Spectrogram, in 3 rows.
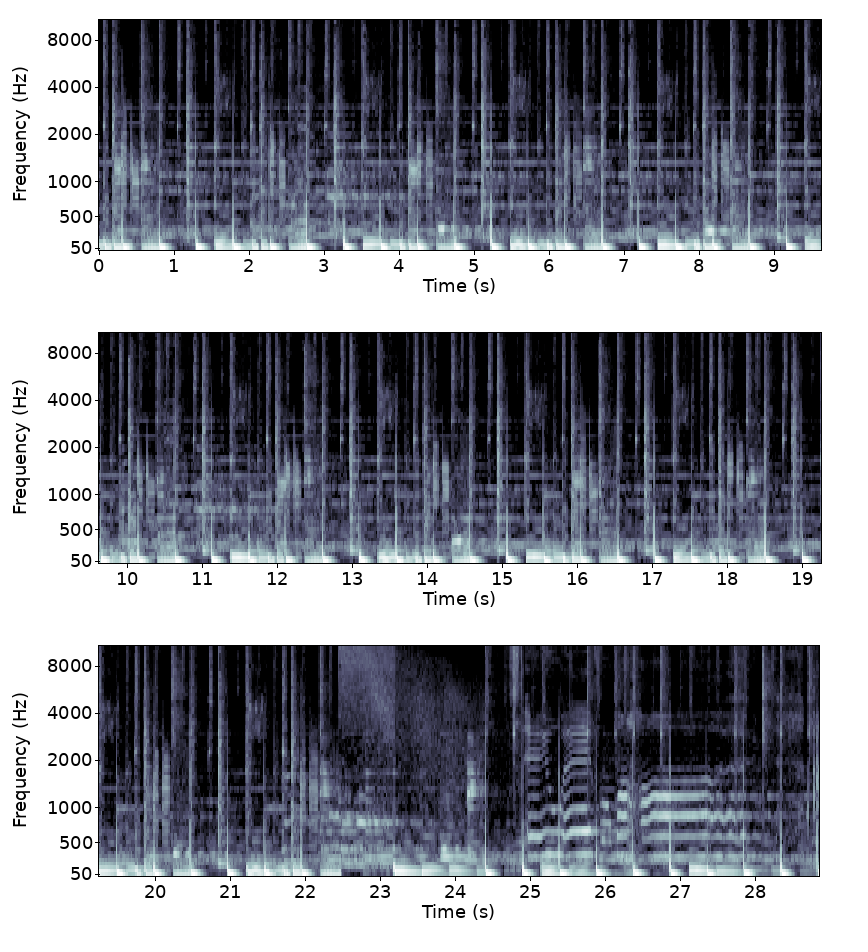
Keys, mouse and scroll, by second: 0.0-3.6 typing, 4.3 Return, 6.7 click, 26.8 click.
